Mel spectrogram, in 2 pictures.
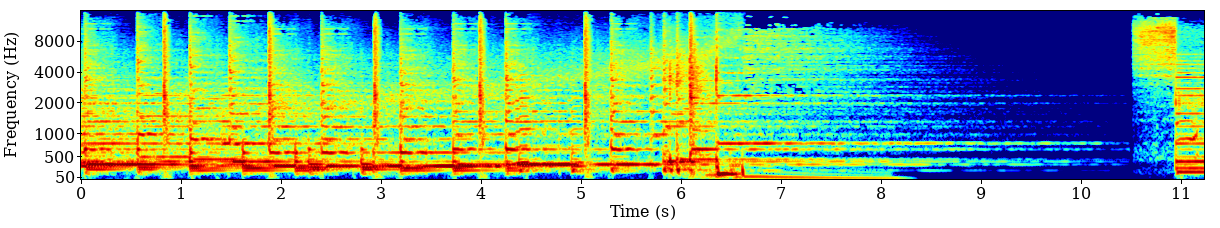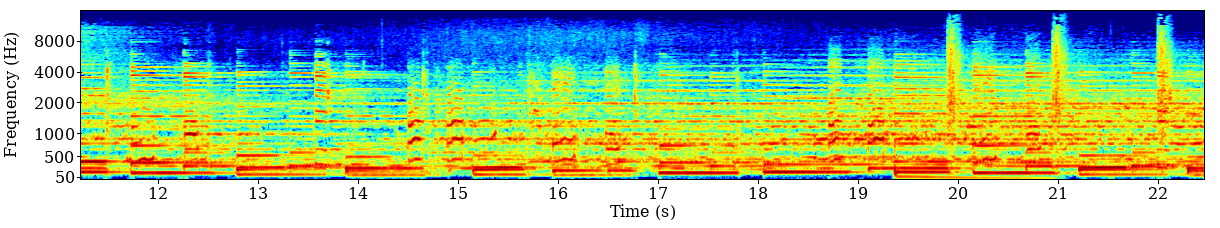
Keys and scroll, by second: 0.2 F4, 0.5 Escape, 1.4 F4, 2.0 alt+v, 4.7 alt+v, 5.3 shift+F2, 5.7 shift+Page_Up, 6.1 F3, 7.5 Escape, 10.9 alt+c, 11.5 Escape, 12.1 F3, 12.3 Escape, 14.5 shift+F2, 18.5 5, 18.7 Return.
